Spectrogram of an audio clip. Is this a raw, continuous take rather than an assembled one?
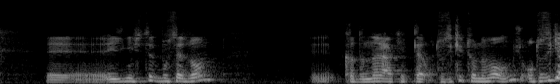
yes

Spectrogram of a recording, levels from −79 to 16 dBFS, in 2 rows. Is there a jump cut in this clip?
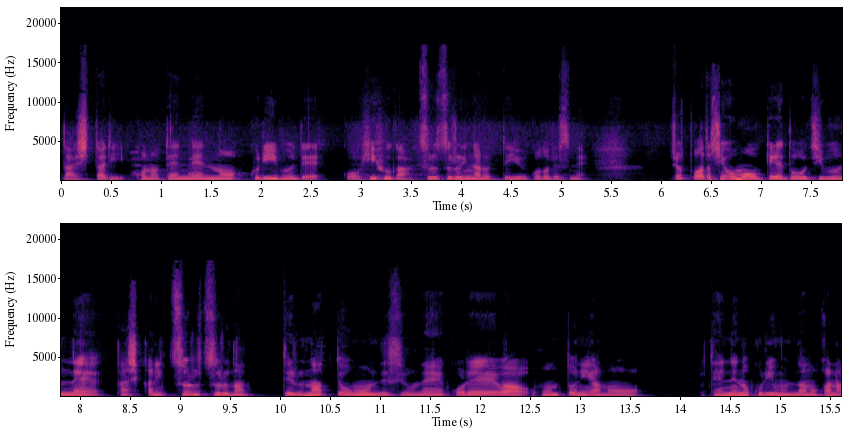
no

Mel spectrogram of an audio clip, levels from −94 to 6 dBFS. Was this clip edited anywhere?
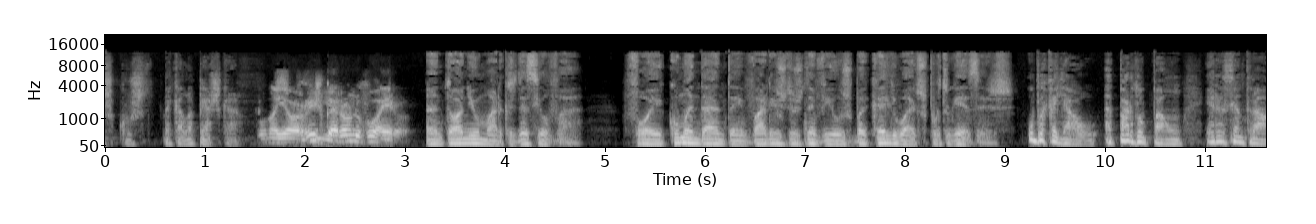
yes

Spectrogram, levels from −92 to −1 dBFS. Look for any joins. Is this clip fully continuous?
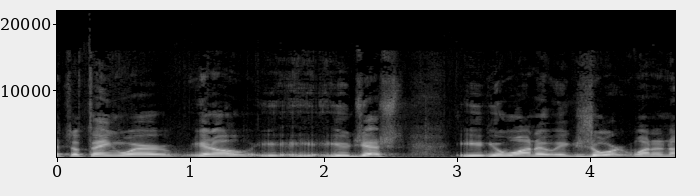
no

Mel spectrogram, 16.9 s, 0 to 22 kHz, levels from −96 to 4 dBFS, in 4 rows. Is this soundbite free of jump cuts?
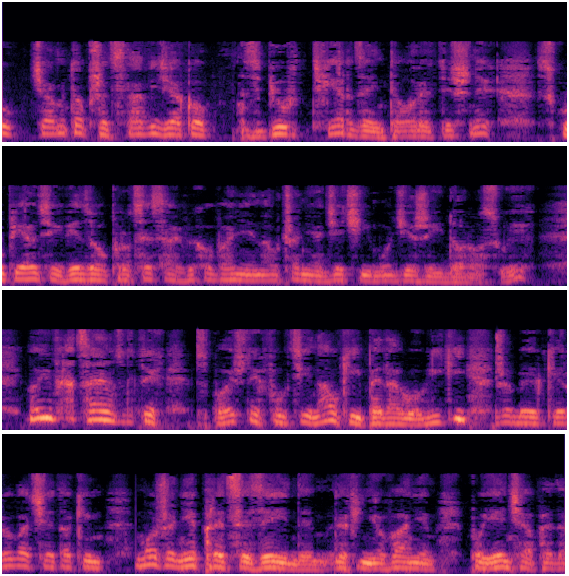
no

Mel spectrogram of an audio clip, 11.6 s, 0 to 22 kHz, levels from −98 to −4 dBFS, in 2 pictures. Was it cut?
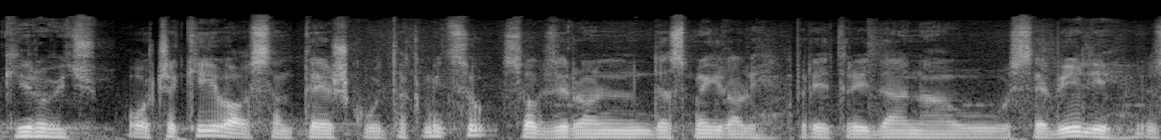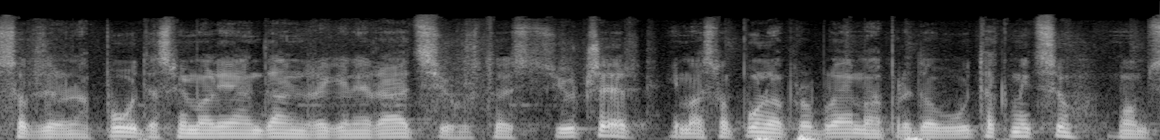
no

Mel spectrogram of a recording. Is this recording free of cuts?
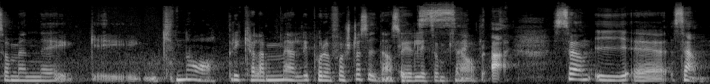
yes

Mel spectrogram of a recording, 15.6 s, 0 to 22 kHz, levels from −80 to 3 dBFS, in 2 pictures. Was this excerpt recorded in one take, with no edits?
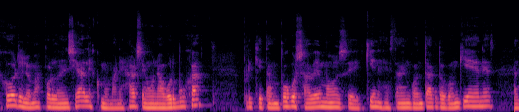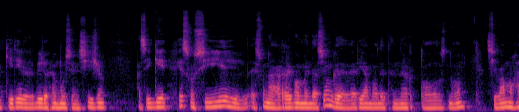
no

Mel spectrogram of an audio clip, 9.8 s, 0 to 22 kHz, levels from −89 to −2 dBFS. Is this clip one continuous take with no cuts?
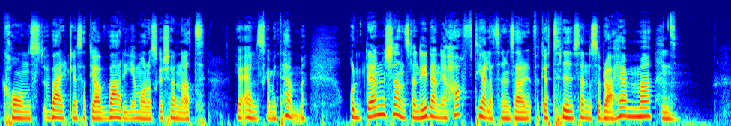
no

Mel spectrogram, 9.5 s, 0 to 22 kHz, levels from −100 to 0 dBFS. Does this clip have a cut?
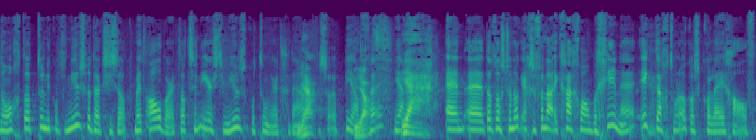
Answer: no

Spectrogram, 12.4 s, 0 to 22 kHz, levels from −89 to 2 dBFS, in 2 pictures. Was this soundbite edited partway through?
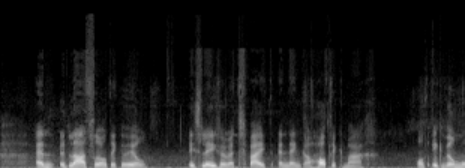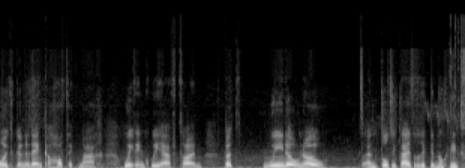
yes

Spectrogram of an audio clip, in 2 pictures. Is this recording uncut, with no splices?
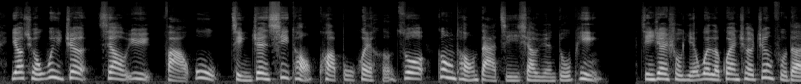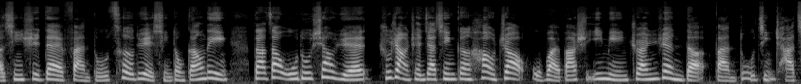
yes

